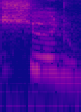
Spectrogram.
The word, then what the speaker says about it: should: you LD sequence correctly the L is never heard so could should would is the correct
